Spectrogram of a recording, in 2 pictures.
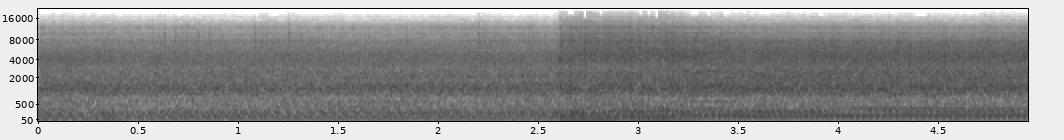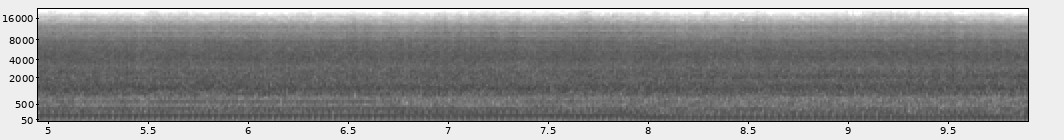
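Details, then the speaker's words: Standard push mower engine after a broken governor arm spring fix. Steady running, then the pitch jumps up and holds noticeably higher. The spring was moved one notch, a couple of mm, and the engine overspeeds. "so as you could hear there that was the difference of moving that spring from one notch to the other which was only a couple of mil difference in it"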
